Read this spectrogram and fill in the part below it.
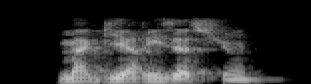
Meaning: Magyarization
- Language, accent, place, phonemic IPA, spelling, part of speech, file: French, France, Lyon, /ma.ɡja.ʁi.za.sjɔ̃/, magyarisation, noun, LL-Q150 (fra)-magyarisation.wav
